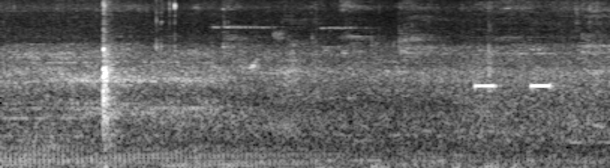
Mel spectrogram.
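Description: Outdoor street ambience with a steady low traffic rumble, a sharp click a little under a second in, and two short high beeps a little after three seconds in.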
